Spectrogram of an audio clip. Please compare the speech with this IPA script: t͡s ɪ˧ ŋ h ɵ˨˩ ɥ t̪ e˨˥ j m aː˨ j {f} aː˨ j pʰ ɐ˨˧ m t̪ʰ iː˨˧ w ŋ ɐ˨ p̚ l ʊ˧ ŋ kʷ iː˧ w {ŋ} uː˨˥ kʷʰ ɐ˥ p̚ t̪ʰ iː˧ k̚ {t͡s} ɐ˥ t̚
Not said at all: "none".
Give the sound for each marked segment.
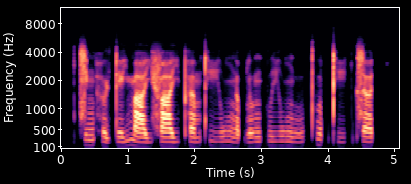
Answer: f, ŋ, t͡s

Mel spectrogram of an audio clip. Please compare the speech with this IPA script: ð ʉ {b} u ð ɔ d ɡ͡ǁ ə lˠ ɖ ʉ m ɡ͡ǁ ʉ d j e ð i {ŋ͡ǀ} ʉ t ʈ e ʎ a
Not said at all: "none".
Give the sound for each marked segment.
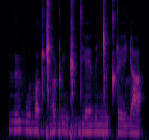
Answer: v, ŋ͡ǀ

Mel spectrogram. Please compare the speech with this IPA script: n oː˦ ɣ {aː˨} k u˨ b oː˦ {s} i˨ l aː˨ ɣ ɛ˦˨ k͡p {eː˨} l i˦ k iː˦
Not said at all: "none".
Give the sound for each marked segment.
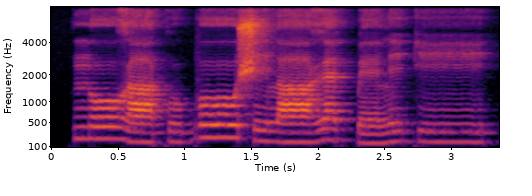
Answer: aː˨, ʃ, e˨

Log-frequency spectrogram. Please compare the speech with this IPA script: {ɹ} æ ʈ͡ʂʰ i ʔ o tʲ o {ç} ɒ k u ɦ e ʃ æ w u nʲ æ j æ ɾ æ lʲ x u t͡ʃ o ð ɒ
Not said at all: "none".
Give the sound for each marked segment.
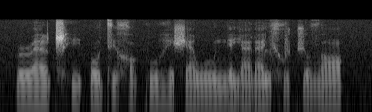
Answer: ɹ, x

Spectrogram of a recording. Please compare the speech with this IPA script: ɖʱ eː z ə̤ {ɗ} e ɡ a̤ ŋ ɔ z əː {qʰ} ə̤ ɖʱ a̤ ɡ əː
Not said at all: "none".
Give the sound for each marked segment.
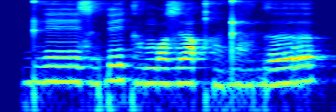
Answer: ɗ, qʰ

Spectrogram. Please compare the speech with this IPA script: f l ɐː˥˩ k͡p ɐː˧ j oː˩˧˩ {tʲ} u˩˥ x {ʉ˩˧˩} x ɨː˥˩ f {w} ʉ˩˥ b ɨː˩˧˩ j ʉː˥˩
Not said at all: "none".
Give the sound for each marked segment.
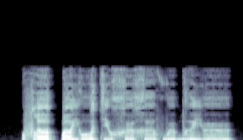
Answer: tʲ, ʉ˥˩, w

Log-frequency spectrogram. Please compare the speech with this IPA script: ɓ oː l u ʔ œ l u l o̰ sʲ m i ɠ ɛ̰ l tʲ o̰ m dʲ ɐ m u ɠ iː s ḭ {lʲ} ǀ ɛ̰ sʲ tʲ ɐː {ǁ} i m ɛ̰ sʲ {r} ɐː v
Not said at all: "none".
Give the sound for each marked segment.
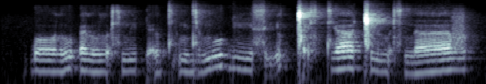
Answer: l, ǁ, n

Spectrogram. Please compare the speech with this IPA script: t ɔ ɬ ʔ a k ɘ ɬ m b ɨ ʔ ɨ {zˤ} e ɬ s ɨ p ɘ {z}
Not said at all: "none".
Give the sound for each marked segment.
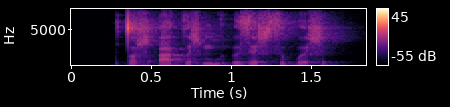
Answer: z, ɬ

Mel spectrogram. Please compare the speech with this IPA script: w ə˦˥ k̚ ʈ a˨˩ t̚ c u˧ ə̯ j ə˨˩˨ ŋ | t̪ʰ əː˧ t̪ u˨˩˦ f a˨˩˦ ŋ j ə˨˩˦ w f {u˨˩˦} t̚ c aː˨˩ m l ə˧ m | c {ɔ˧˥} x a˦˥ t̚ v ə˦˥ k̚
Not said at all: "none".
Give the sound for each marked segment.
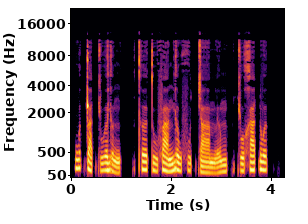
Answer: u˨˩, o˧˥

